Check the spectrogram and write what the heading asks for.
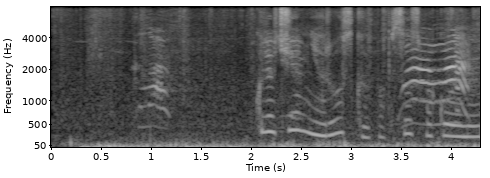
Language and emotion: Russian, sad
